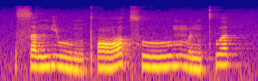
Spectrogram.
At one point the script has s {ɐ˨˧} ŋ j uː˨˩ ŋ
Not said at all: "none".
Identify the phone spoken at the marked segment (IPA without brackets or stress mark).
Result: ɐ˨˧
